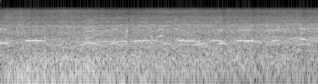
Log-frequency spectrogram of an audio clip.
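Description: Surf washing up the beach around a seine net being hauled in, a steady rush of water, with men's voices calling out in many short, overlapping syllables.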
